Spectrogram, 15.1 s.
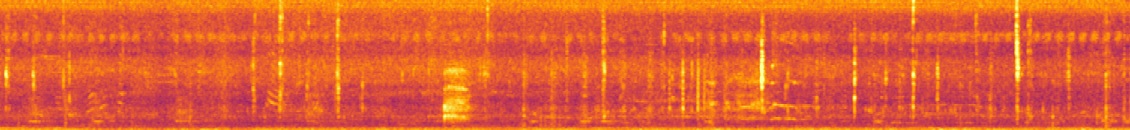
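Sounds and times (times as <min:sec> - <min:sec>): chewing crunchy cucumber: 0:00.0 - 0:15.0
wet mouth clicks: 0:11.0 - 0:15.0.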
